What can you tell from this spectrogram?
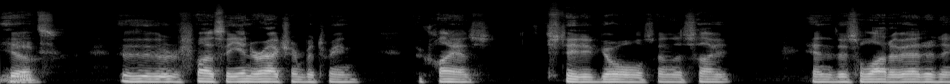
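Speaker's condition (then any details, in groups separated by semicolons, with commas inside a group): Parkinson's disease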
